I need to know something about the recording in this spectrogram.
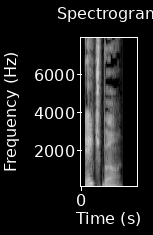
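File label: "aitchbone", British English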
